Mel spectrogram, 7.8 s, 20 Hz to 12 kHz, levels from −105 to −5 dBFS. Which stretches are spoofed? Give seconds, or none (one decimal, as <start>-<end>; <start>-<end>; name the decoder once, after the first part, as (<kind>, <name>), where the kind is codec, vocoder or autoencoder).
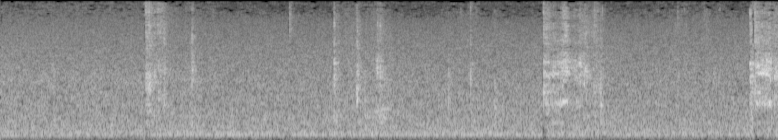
none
